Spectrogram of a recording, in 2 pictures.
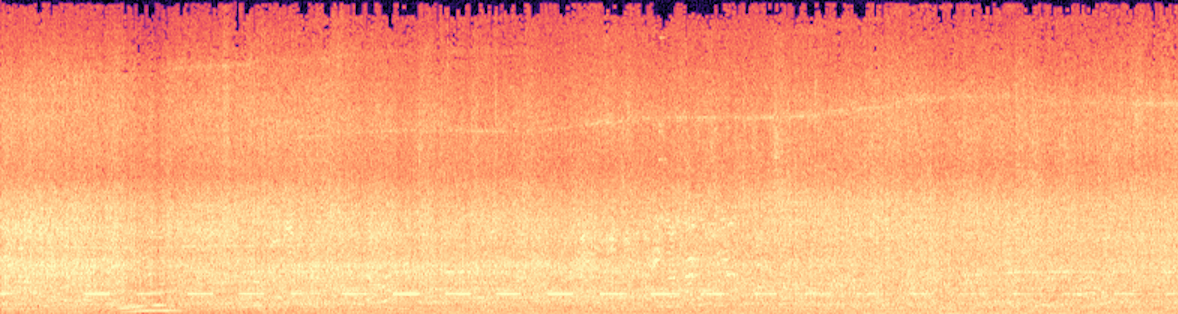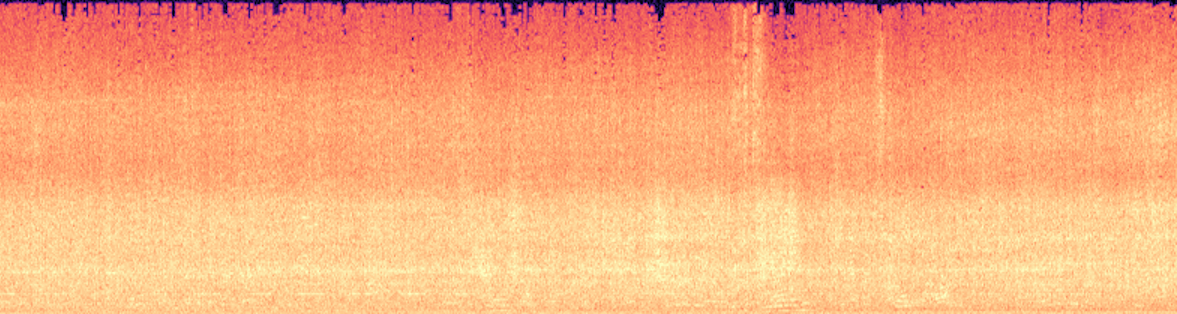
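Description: Pickup truck engines idling in a truck pull staging lane, with people talking. A vehicle's reversing alarm beeps at a steady, even pace until about two-thirds of the way through.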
